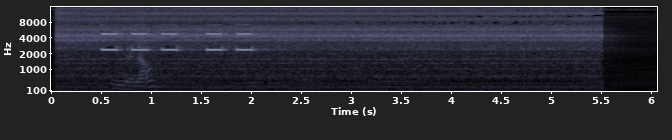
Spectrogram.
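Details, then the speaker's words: Temperature alarm from an incubator or warming table in a neonatal unit for premature newborns: a run of five short high-pitched beeps over steady equipment hum; incubator temperature alarm. "quand ils sont dans une couveuse nappe une table chauffante il ya des alertes pour la température de la couveuse ou la table chauffante"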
